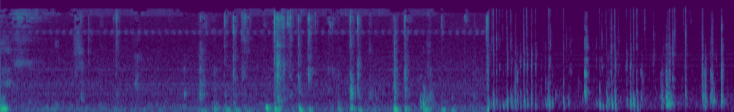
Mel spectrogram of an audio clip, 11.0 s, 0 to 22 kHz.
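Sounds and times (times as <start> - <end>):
computer keyboard typing: 3.0 - 11.0.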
